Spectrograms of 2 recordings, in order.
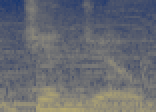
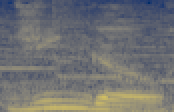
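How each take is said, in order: First: The middle consonant is a J sound. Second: The middle consonant is a hard G sound. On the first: The speaker calls it right. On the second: The speaker calls it wrong.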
